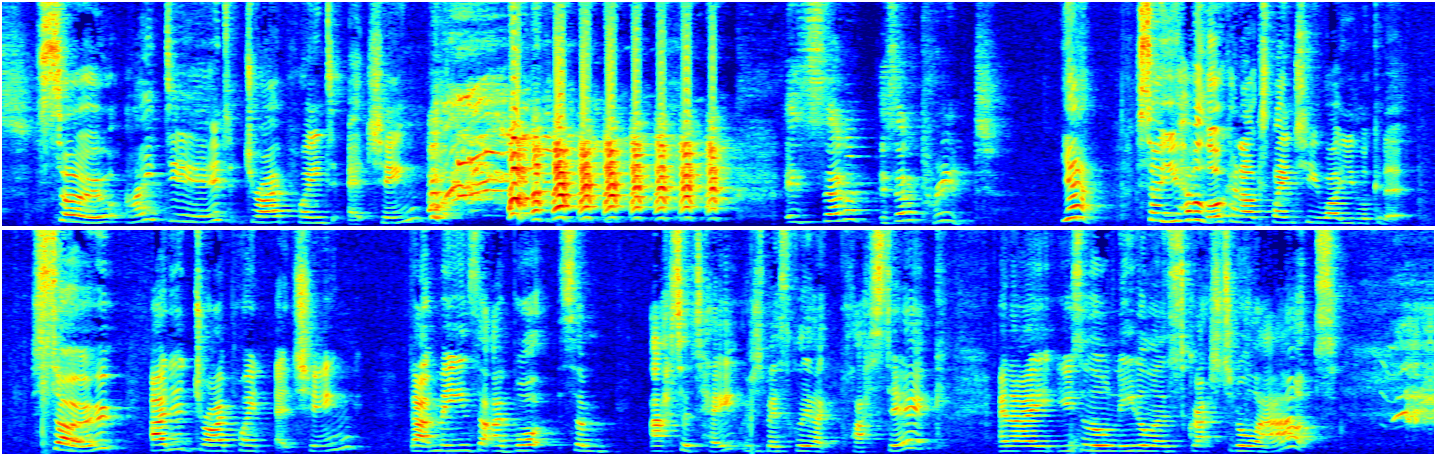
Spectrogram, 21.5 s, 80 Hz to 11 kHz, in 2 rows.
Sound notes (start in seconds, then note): 3.2 Christian laughing; 21.2 Christian laughing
